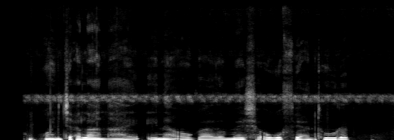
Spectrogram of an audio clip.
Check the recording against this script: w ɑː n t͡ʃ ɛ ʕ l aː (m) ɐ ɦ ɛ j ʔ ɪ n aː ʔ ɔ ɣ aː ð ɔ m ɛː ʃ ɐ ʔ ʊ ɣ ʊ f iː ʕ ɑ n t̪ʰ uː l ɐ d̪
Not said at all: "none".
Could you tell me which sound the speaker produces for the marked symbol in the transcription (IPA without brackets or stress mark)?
n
